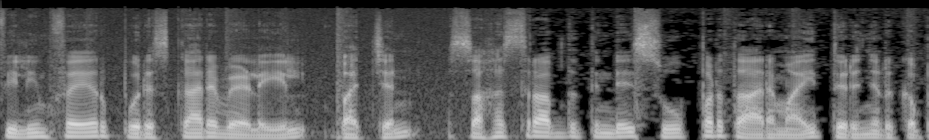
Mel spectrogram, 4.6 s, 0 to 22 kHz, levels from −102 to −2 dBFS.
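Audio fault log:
2.65–4.65 s, overdone noise removal: the room noise, about 26 dB below the speech earlier, drops and breaks up into twinkling specks. Single bands near the noise estimate are cut, unlike a gate muting everything together.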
